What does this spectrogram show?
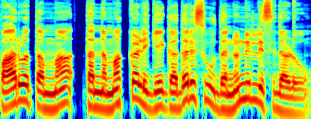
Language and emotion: Kannada, neutral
